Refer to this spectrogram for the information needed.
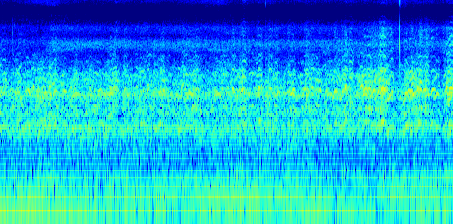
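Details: Massed honking from a flock of hundreds of geese, a thick constant din of overlapping calls that swells slightly near the end, over a low steady hum.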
